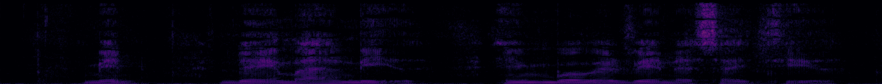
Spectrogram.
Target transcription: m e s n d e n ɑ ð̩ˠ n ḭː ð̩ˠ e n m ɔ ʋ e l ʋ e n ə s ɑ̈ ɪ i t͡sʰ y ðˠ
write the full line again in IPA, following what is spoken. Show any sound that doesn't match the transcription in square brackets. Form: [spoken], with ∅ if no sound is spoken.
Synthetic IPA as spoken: m e [∅] n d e [m] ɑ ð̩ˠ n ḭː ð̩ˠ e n m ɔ ʋ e l ʋ e n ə s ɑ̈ ɪ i t͡sʰ [i] ðˠ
